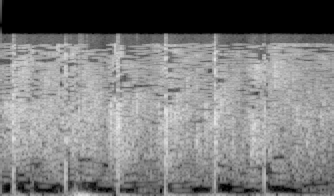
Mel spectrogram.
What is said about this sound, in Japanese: それから今日もたくさんの方がおられますので、いつも一回ごとにこうなんか拍手してます。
